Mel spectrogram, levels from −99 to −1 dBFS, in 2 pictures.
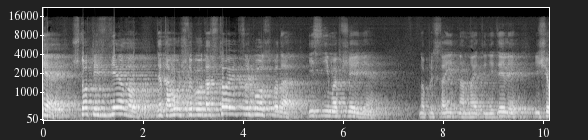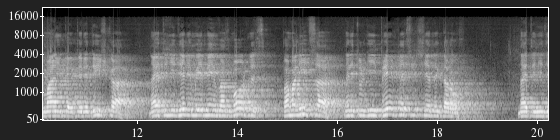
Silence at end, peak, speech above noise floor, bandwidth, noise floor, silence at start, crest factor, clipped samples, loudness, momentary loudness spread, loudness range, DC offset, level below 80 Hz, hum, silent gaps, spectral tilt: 0 s; 0 dBFS; 25 dB; 15 kHz; -37 dBFS; 0 s; 12 dB; under 0.1%; -13 LUFS; 11 LU; 6 LU; under 0.1%; -48 dBFS; none; none; -6.5 dB/octave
